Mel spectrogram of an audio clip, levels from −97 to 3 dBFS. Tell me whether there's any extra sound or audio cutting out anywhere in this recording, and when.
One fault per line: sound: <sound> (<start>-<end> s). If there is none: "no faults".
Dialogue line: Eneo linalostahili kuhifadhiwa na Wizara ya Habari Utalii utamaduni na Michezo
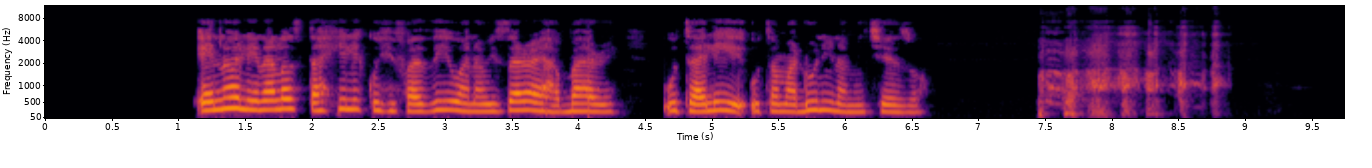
sound: laugh (7.4-9.0 s)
